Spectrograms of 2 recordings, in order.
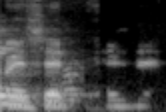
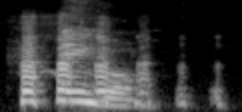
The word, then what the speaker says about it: Angle: Go ahead, Angel. Is it Angel or Angle? Angle.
